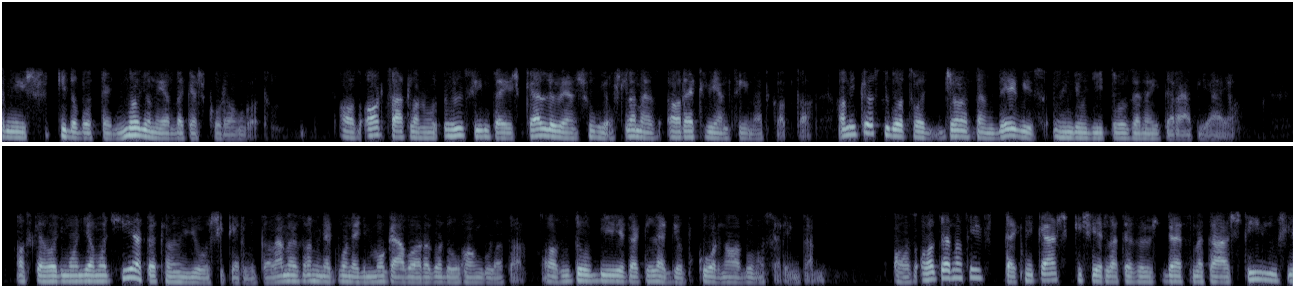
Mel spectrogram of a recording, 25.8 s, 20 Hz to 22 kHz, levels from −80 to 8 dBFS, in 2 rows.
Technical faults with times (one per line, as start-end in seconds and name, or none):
0.00-25.82 tandem speech coding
